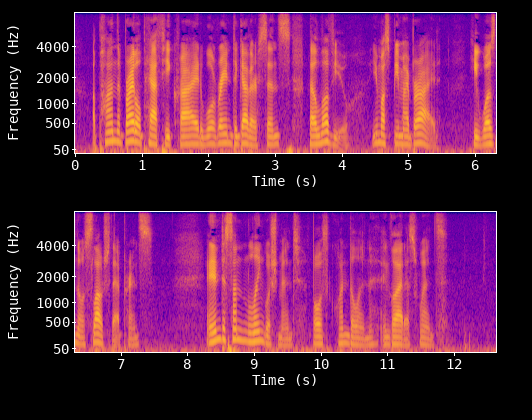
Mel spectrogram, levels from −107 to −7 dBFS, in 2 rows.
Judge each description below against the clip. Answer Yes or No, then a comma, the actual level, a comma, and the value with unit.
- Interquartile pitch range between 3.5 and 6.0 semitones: Yes, average, 4.2 semitones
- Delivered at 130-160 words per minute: Yes, average, 155 wpm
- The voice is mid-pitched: No, low, 125 Hz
